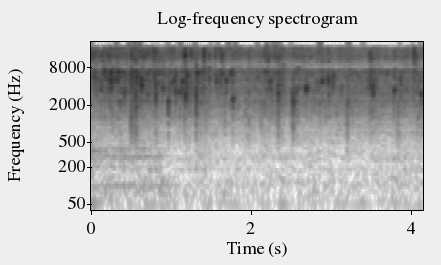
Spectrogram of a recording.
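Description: Garlic and onion sizzle in hot oil in a wok, a close, crackling fry with sharp spits and pops and no talking.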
